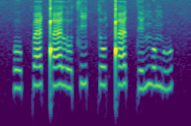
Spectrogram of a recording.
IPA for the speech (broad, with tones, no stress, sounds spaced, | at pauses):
o˩˥ pː æ˧˥˧ ǃ æ˧˥˧ l o˩˥ t͡s i˧˥˧ tː o˧˥˧ ǃ æ˧˥˧ tː e˩˥ ŋ o˧˥˧ ŋ u˩˥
